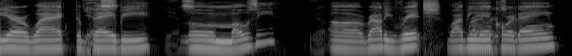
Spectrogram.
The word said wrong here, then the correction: Cordae: Cordae, sorry.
